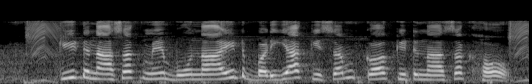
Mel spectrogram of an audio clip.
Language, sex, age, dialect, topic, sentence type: Bhojpuri, male, 18-24, Western, agriculture, statement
